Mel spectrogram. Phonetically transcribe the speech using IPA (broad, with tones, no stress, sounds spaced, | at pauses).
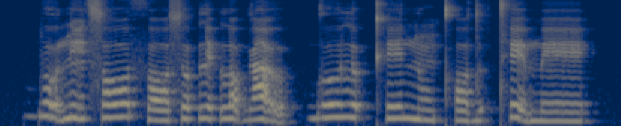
b o̰˦˨ ʊ̯ n ĩ˦˨ s ɔ˦ θ ɔ˨ sʰ ʊ˦ ʔ l ɪ˦ ʔ l ɔ̰˦˨ ɡ a̰˦˨ ʊ̯ | ɡ o˦ ʊ̯ l ʊ˦ ʔ kʰ e˦ n ũ˨ kʰ ɔ˨ d ʊ˦ ʔ tʰ ḛ˦˨ ɪ̯ m e˨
